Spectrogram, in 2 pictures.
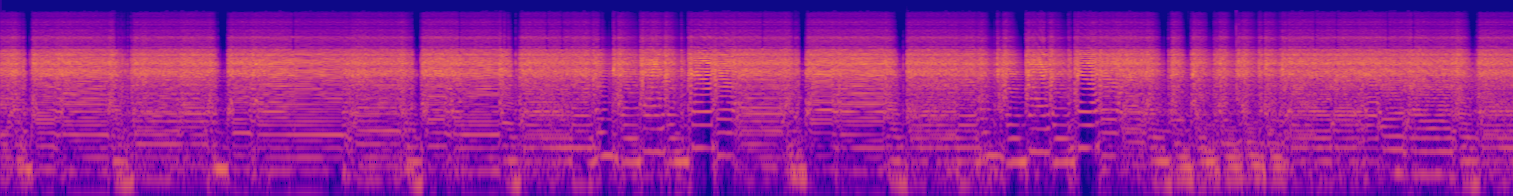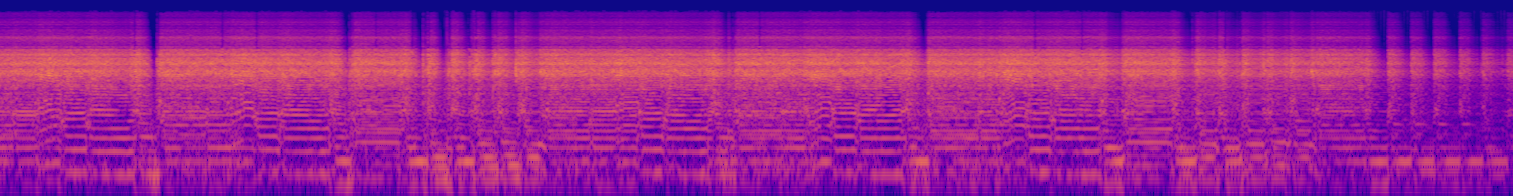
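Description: Grover Jackson Soloist electric guitar with twin Seymour Duncan humbuckers, played with distortion: fast rock/metal riffs and lead lines with picked notes and chords. The playing fades out near the end.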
